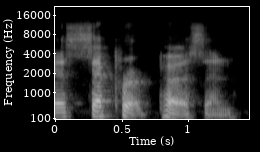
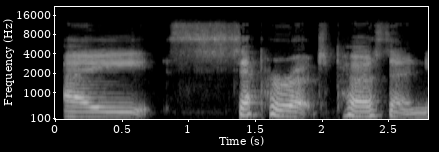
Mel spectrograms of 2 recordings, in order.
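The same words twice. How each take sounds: First: The last syllable is reduced to a weak vowel. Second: The last syllable has a full 'ate' vowel. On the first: The speaker calls it right. "that eight goes all the way down to practically nothing" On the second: The speaker calls it wrong. "You don't say"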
